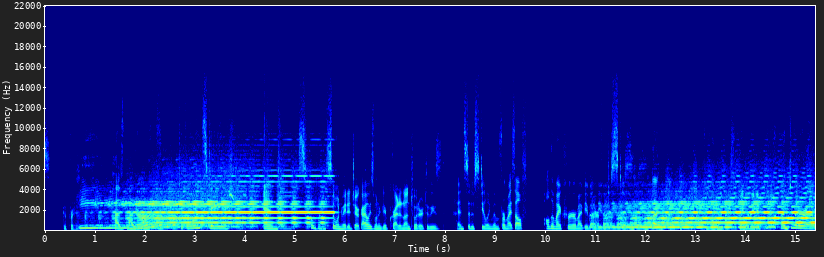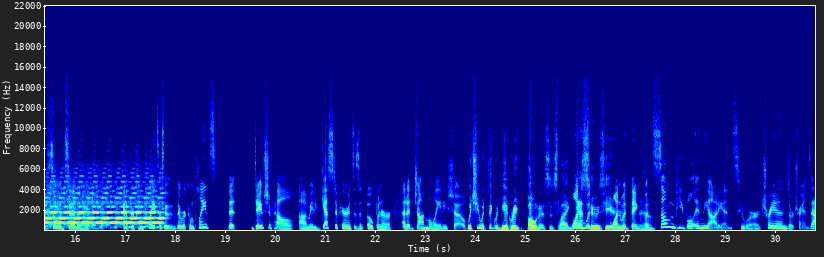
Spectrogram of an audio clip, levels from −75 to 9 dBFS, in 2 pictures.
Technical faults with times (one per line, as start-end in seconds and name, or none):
0.61-6.01 feedback howl
10.87-18.00 feedback echo between two devices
